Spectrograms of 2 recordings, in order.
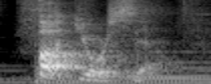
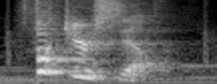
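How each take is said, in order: First: It is said weakly, without conviction. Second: It is said forcefully, with conviction.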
